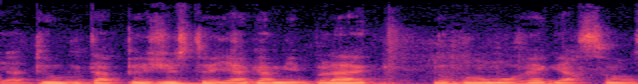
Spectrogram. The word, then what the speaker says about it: Yagami: J'ai bien prononcé, non, c'est Yagami, hein.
